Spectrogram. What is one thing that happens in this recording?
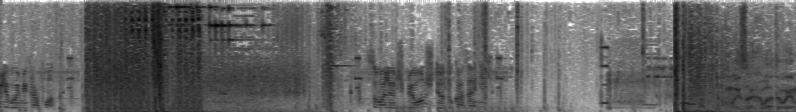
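Rapid gunfire rattles in short loud bursts.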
